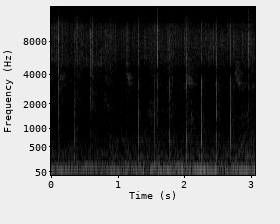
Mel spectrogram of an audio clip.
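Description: The crust of a pork knuckle, grilled for about an hour, is tapped or scraped, giving a series of short, dry, crackling clicks over a low rumbling background. The crust has turned nicely crispy.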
